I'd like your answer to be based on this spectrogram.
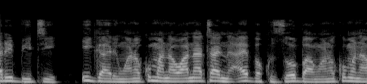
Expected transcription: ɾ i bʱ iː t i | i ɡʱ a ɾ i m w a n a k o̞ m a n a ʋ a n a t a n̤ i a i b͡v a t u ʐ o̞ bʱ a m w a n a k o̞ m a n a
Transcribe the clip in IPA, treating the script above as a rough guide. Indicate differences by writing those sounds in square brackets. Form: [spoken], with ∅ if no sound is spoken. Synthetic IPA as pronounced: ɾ i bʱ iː t i | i ɡʱ a ɾ i m w a n a k o̞ m a n a [w] a n a t a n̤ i a i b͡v a [k] u [z] o̞ bʱ a m w a n a k o̞ m a n a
